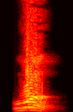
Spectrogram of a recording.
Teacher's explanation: जे वर्ण उच्चार करताना दंत आणि ओष्ट या दोन्ही स्थानातून उच्चारले जातात त्यास दंतष्ट अस म्हणतात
